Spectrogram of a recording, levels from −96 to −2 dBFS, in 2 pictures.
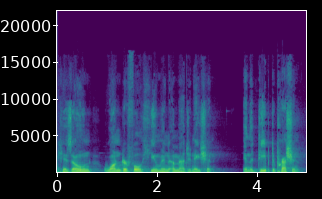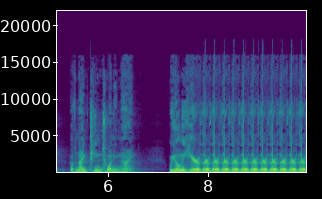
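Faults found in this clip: Lost LE Audio frames, 0.44–0.47 s, just before "wonderful human imagination". About 22.5 ms of Bluetooth LE Audio missing, which fits three 7.5 ms frames. The LC3 decoder refilled the gap with the previous spectrum under random signs, giving a brief noisy smear.

Lost LE Audio frames, 5.44 s, right after "the deep depression of". A 15 ms gap consistent with two lost frames. Same concealment: last spectrum repeated with scrambled phase, heard as a short hissy blur.

Broken-record loop, 7.93 s to end, starting after "we only hear of". Stream stall, likely in player or encoder, resending its last buffered fragment. A 0.19 s piece repeats back to back about 11 times. Intended audio is lost.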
